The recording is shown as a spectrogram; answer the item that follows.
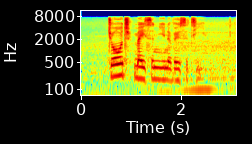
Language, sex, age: English, female, 19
